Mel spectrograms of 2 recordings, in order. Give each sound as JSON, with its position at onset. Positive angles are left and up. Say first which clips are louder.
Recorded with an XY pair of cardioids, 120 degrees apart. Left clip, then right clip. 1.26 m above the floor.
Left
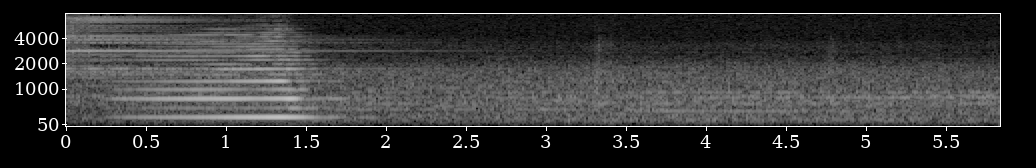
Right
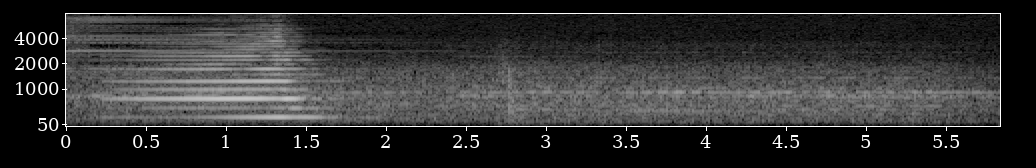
{"t": 0.2, "sound": "a violin", "louder": "right 1 dB", "azimuth_deg": -55, "distance_m": 1.0}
